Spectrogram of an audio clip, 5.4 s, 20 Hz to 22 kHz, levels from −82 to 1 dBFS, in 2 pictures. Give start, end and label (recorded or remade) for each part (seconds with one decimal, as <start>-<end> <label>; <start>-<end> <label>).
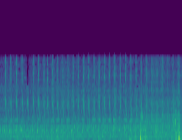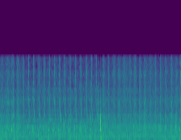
0.0-2.2 recorded; 2.2-3.1 remade; 3.1-4.2 recorded; 4.2-5.4 remade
